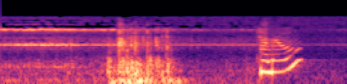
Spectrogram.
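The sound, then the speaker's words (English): A telephone rings with a steady, high bell tone, broken by a brief rattling clatter midway, followed by a short rising and falling vocal sound near the end. “I'll answer that.”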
